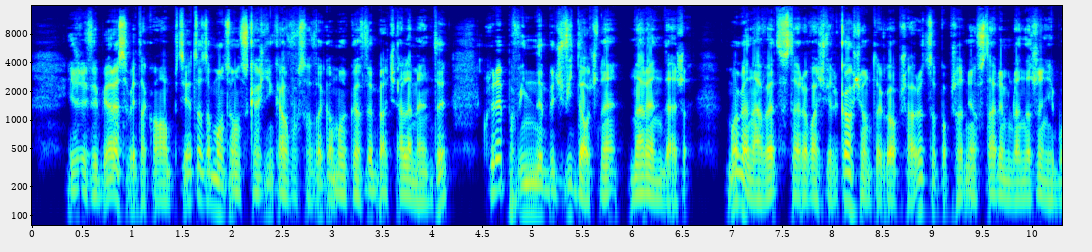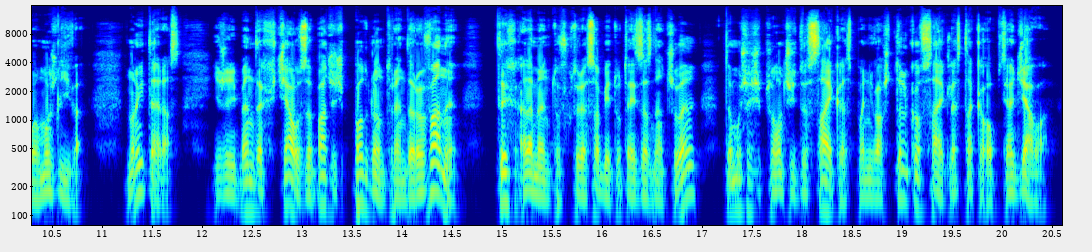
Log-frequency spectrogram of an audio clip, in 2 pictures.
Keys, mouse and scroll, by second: 1.2-3.8 drag, 6.1-8.8 drag, 9.3-10.8 drag, 13.5-15.6 middle drag, 16.9 click, 18.2 click.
